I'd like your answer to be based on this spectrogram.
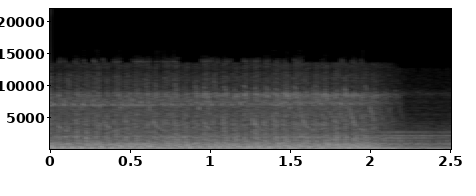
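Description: A helicopter flies over the volcanoes of Kamchatka, with a loud, steady rotor and engine roar that holds even throughout and eases a little near the end.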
